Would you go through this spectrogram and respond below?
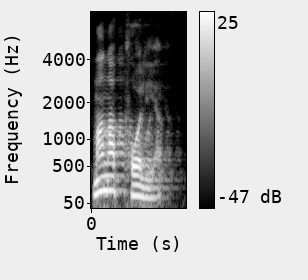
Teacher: A-ya keçir. Amma monopoliya sözündə iki o saiti birinci və ikinci o səsləri aya çevrilir.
